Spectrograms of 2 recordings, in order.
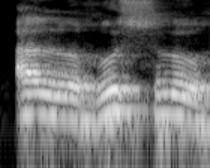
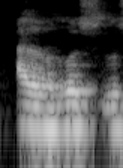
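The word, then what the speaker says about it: الغُسل: Jadi bacanya Bapak-bapak, Ibu-ibu, alguslu ginnya pakai domah. Alghuslu sebab ada alghaslu niki mboten alghuslu.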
